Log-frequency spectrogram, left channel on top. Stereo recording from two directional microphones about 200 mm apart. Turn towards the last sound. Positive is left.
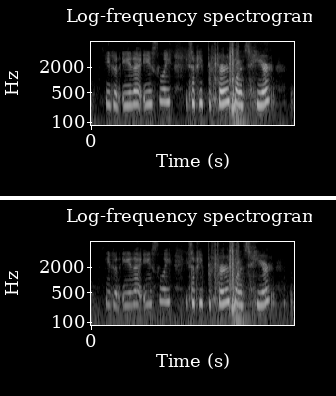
turn(degrees=0)  # may be behind; listen again after turning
